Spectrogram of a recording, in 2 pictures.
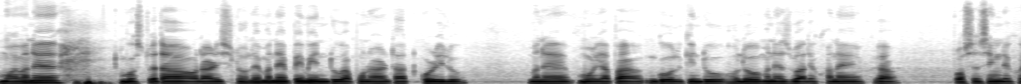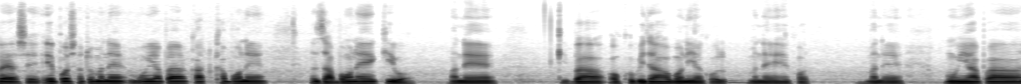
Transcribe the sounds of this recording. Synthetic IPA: mojmanɛ | bɔstuɛtaɔdaɹisi̥lʊ̃ɦolɛmanɛpemɛntʊapʊnaɹtatkoɹilʊ̃ | manɛmoɹijapaɡolkintuɦoleʊmanɛzʊadɛkʰwanajkiba | pɹɔsɛsiŋdɛkʰwajasɛʔḛjpɔjsatʊmanɛmoɹijapakatkʰabɔnɛ | zabɔnɛkiɔ | manɛ | kibaɔ̰xubidʱaɦobɔnijako̰lmanɛxɛkʰɔt̚ | manɛ | muijapa

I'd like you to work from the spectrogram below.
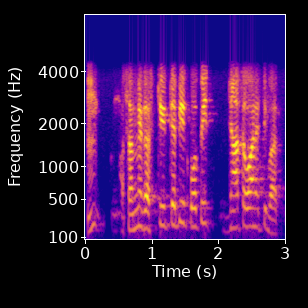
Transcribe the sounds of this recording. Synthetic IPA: ɦ | ɐsɐmːẽɡɐst̪it̪ebikoːpi | d͡ʒããt̪ɐʋaːnet̪ibʱaːt̪

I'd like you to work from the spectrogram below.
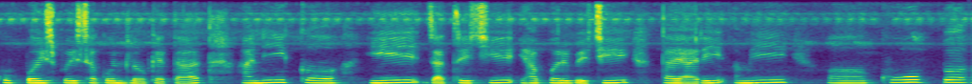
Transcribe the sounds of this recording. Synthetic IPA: kʰuːpbəjspəjsakunlokjɛt̪at̪ | anik | ɦid͡za̰t̪ɾet͡ɕijapəɾbet͡ɕi | t̪əjaɾiami | kʰuːp

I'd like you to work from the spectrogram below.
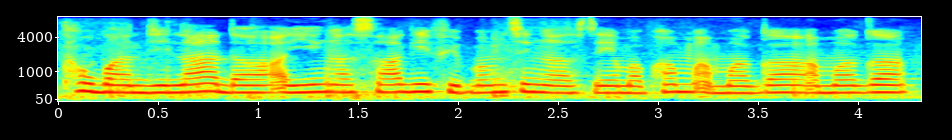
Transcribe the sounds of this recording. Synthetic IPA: tʰɐwband͡ʒiladɐɐ̰jiŋɐsaɡipʰipɐmsiŋɐsemɐpʰɐmɐ̰mɐɡɐːmɐɡɐ

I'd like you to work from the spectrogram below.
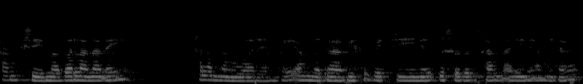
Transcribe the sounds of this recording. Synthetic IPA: kʰaŋsimabalananaj | kʰalaŋnaŋwaɾɯŋbʰajaŋɯdabipʰabad͡ʒinɯkɯsɯzɯŋsana̰ninɯaŋɯda

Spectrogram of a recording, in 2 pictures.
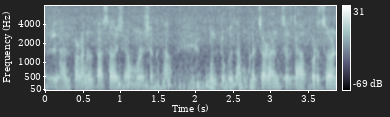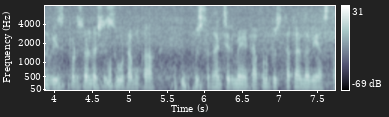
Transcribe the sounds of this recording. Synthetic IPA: l̤anpəɽa̰nut̪əsaəɕam̤əɭ̃uɕəkt̪aməɳʈokut͡samkat͡səɭãnt͡səɾd̪ʱapəɾsəɳɖʋiːspəɾsəɳʈəɕisuːʈamka̰ | pust̪əkãɲt͡ɕiɾmejeʈʰapəɳpust̪əkãnːəmiast̪a

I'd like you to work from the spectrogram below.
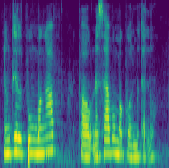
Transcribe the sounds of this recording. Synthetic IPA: nuŋtʰilpʰuŋmɐŋapːʰ | awk̚nɐsabumɐkʰolmutʰɐt̚lu

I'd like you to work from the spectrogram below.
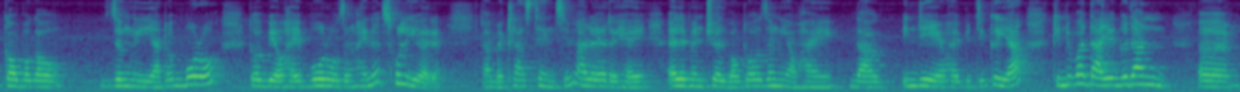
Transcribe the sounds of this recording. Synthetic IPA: ɡawbaɡaw | zɯŋnijatʰobɔɾɔ | tobijawɦajbɔɾɔzɯŋɦajnɯsoliaɾɯ̰ | mbajkʰlastʰensimaɾɯɾɯjɦajelementielbawtʰɔzɯŋnijawɦajdaindiajawɦajbitiɡɯjakʰintʰubadajɯɡɯdan

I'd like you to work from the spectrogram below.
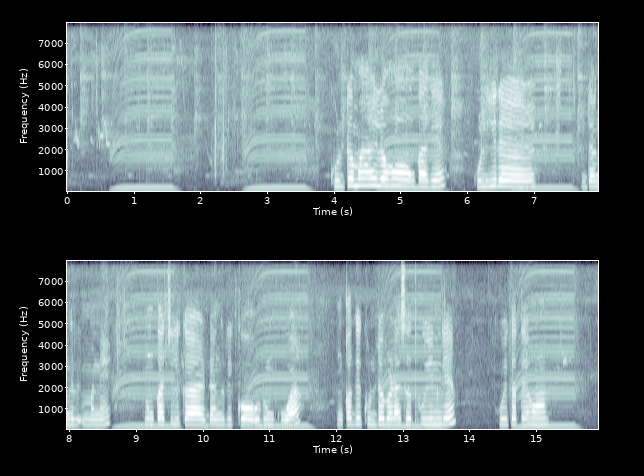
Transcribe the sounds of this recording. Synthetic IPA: kʰuɳʈəmaaɦilɔɦɔ̃ɔŋkaɡɛ | kulɦiɾɛ | manɛnɔŋkat͡ʃilkaɖəŋɡɾikɔuɖuŋkuwa | ɔŋkaɡɛkʰuɳʈəbaɽasət̪ɦujinɡɛ | hujkat̪ɛɦɔ̃

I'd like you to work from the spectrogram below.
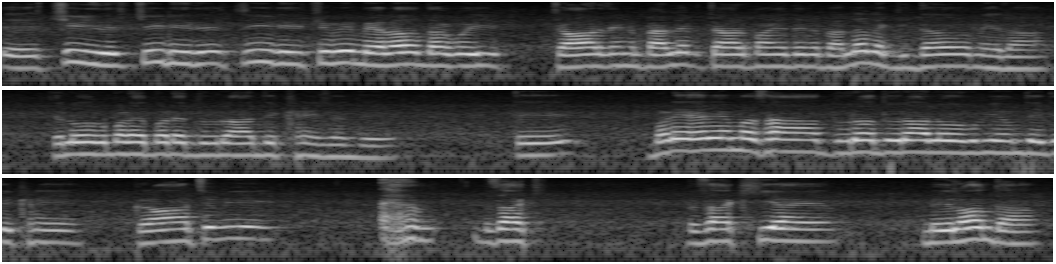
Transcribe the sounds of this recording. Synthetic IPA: t̪eːt͡ʃiːt͡ʃiːɽiːt͡ʃiːɽiːt͡ʃəʋiːmeːlaːʊ̃nd̪aːkoːiː | t͡ʃaːɾd̪ɪnpɛːlːt͡ʃaːɾpãːd͡ʒd̪ɪnp̬ɛːlãːləɡiːd̪aːmeːlaː | t̪eːloːkbəɽeːbəɽeːd̪uːɾaːd̪ɪkʰɽeːd͡ʒãːnd̪eː | t̪eː | bəɽeːɦəɾeːməsãːd̪uːɾaːd̪uːɾaːloːkʋiːɦõːnd̪eːd̪ɪkʰɽeː | ɡɾãːt͡ʃʋiː | bəsaː | bəsaːkʰɪjãːeː | meːlaːɦʊ̃ːnd̪aː

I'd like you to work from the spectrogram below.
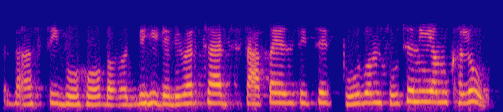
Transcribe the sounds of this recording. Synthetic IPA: ʋãːst̪ibʱoːɦobɐʋət̪̚biɦiɖeliʋəɾt͡ʃaːɾd͡ʒsaːpɐjɐnt̪it͡ʃepuːɾʋəmsuːt͡ʃənijəmkʰɐlũ

